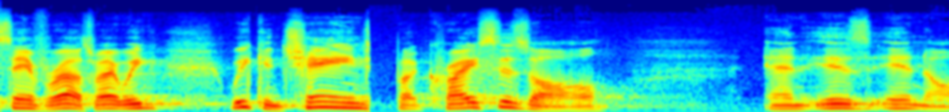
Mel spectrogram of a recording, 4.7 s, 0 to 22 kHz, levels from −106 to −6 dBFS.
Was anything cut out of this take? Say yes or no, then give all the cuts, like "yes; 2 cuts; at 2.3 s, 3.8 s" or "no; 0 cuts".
yes; 1 cut; at 1.8 s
